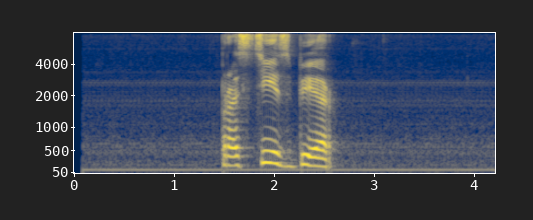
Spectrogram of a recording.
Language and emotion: Russian, neutral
